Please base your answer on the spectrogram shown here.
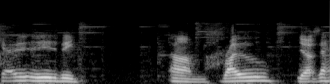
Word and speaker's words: Ryu: Like it'd be Ryu. Yeah. Is that how you say his name? Yeah. Ryu.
